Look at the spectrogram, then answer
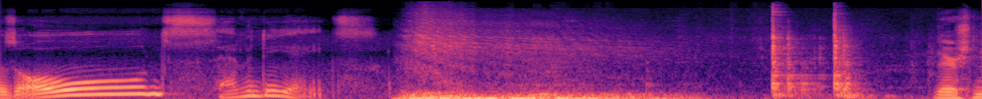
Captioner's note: air whooshing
